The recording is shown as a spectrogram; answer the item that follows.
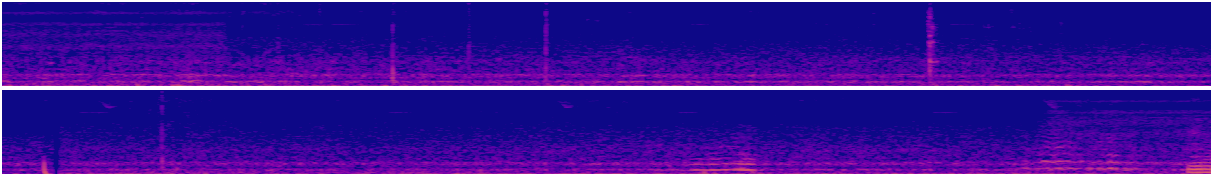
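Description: Honey bees from a swarm buzz steadily inside a hive box, a dense, continuous drone holding close and even throughout with no voices.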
